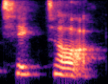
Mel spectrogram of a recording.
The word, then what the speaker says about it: TikTok: encore là, le T, j'entends, tu sais, moi je disais TikTok, le T très prononcé du québécois. Fait que encore là, j'entends un T plus subtil. TikTok.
